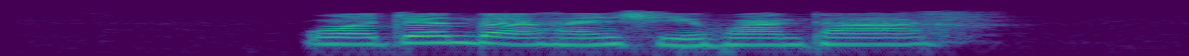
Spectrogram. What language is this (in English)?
Chinese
